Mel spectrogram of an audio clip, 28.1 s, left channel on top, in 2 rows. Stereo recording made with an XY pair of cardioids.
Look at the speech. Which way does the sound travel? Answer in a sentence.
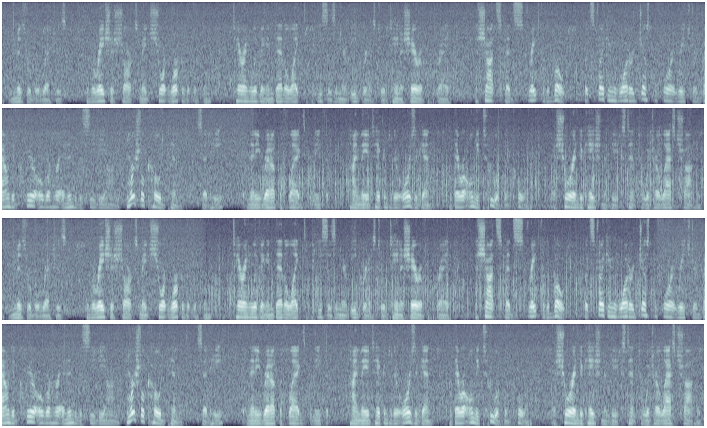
You can hear the speech stay in one place.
